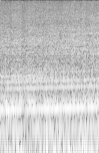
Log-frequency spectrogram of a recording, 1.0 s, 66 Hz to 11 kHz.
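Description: A Kawasaki Z650 motorcycle engine runs at a steady, loud idle close by, with a constant low drone and no voices over it.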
